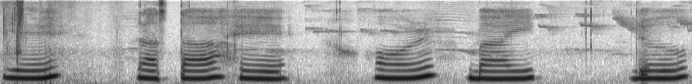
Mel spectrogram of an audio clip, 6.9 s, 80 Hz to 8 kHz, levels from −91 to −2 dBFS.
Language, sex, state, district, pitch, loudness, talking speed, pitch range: Hindi, female, Uttar Pradesh, Budaun, 225 Hz, -16 LUFS, 60 wpm, 220-245 Hz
